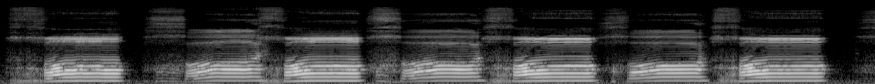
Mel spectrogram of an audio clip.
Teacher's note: You can feel it in the back of the mouth. It comes from the roots of the tongue, root of the tongue against the uvula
